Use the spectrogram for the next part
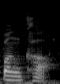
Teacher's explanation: اب اس میں جو ہے دیکھیں، جیسے ہم اردو میں بولتے ہیں نا پنکھا، اب یہ اصل میں لکھا تو پن کھا جاتا ہے، لیکن آپ دیکھیں جب آپ اس کو پنکھا پڑھتے ہیں تو یہ پنگ آواز جو ہے وہ ناک میں چھپتی ہے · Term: اخفاء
